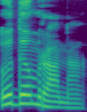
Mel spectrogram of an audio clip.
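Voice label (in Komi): ӧдӧм рана, Komi, female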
